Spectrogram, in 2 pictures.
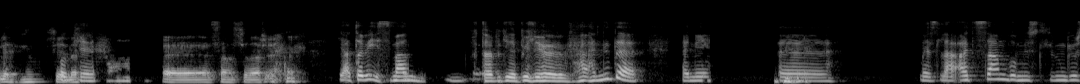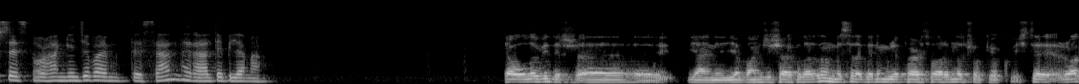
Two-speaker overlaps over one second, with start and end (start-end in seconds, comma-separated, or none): none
